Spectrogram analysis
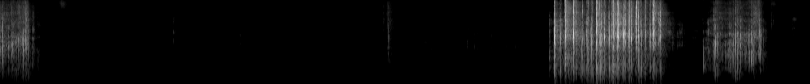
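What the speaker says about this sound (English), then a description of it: "Let's get some tarot cards now." Tarot cards are shuffled close up in two short bursts of rapid riffling and flicking, about a second and then half a second long, after a brief tap and long stretches of silence.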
